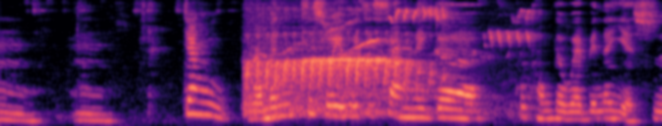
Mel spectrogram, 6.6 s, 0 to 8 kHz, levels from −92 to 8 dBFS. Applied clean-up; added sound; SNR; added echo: classical method log-MMSE.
